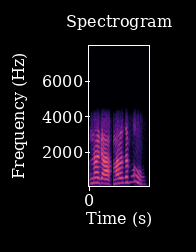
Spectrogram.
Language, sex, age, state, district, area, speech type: Assamese, female, 30-45, Assam, Nalbari, rural, conversation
